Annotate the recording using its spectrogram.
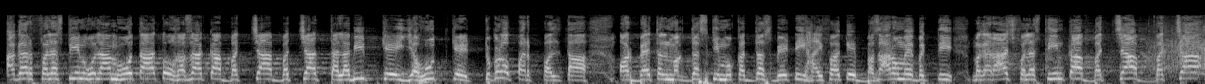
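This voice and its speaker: A young man giving an impassioned, declamatory debate speech, reciting verse and shouting his climaxes to an audience in an auditorium. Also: extremely high pitch, noisy background.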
